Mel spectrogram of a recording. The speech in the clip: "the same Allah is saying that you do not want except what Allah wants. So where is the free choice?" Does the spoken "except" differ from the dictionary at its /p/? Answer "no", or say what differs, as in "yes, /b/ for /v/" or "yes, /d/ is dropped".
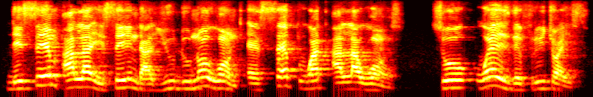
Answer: no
